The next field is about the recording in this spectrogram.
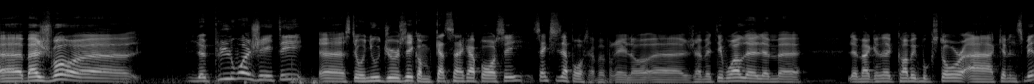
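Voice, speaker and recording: A man speaks at a fairly high pitch with a bright, sharp tone. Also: moderate pace. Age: 40s. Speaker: comedian; podcast guest. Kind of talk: casual chat. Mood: relaxed, joking. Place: studio. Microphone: studio mic.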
